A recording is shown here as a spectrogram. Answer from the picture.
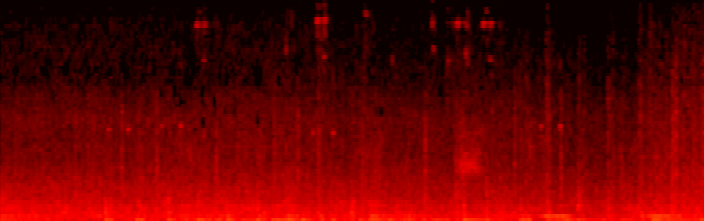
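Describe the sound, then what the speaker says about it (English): Pigeons coo softly and repeatedly in Final Fantasy XVI, low rolling calls layered over busy ambient game noise with faint clopping, at a moderate distance. "Hello, pigeons."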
